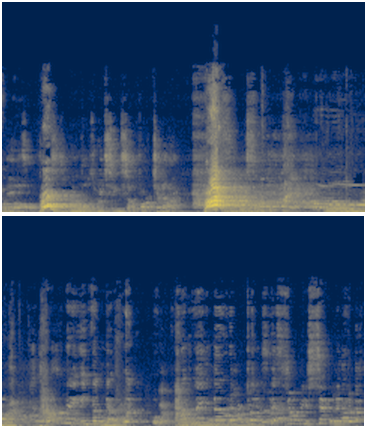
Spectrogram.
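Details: A bouncing puppy calls out at dogs seen on TV, eager to play: two sharp, loud yelps with ringing harmonic tails, then softer whines and murmuring background sound.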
